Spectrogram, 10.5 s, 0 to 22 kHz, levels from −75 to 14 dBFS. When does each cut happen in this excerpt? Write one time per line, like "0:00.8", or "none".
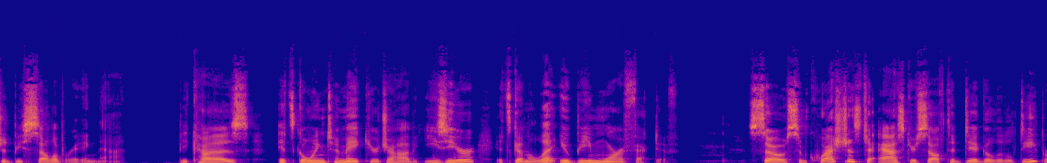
none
